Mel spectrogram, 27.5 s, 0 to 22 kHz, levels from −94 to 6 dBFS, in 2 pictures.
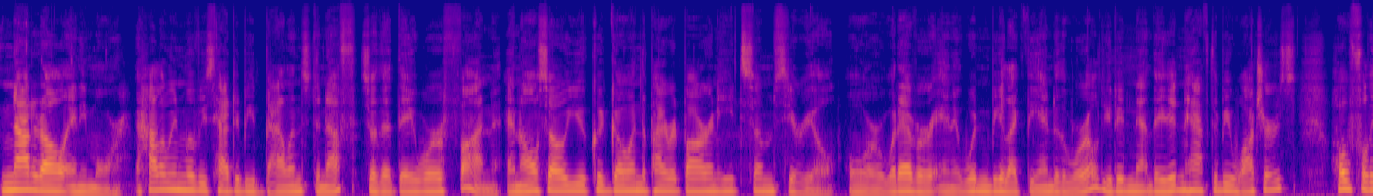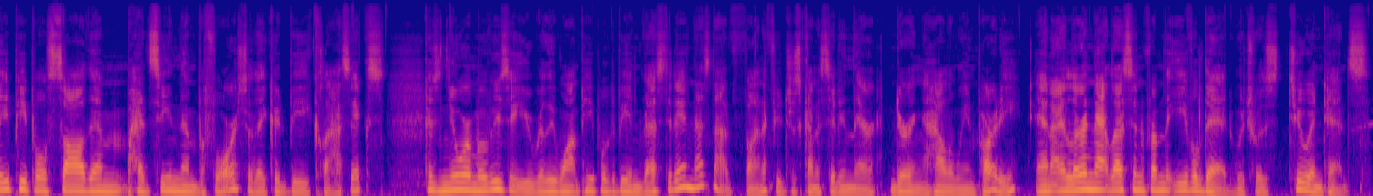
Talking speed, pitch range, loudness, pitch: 225 wpm, 105-135 Hz, -31 LUFS, 120 Hz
